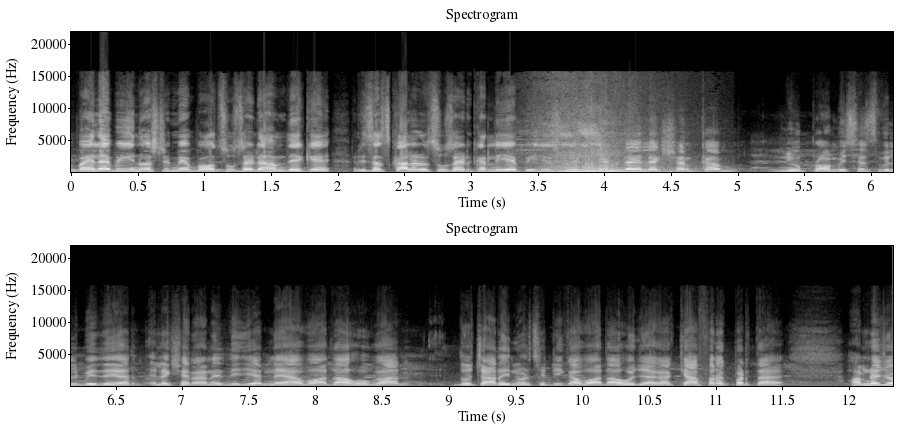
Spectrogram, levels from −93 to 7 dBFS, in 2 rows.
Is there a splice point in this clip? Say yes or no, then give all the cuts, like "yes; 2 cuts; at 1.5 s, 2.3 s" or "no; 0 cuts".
yes; 1 cut; at 4.0 s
